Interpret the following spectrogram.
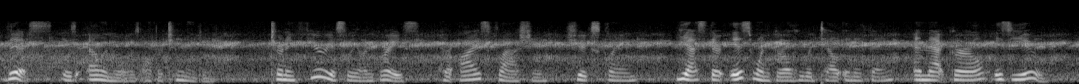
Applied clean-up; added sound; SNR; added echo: none; Frog; 8 dB; none.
